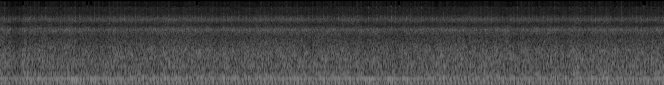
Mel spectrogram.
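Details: Lawn mower after bending throttle linkage back, air cleaner refitted, Seafoam in fuel: steady, fairly even buzz with clear tone, slight initial surge now fading; normal running.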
